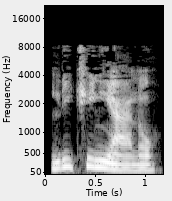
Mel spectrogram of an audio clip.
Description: [ li © in L# no ]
